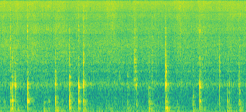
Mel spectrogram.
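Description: Herbs and paste sizzling in hot oil in a large metal pot while a metal utensil stirs them, with irregular clicks and scrapes of metal against the pot. The aromatics are being fried until fragrant.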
